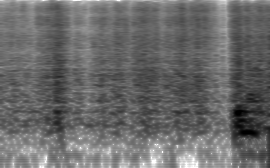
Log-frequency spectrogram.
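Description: Plastic packaging crinkling as a packet is handled and opened.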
